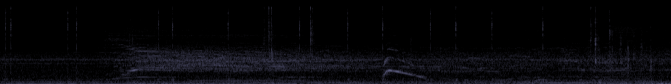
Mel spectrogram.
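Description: Irregular clicks and key taps at a computer keyboard and mouse while working in Photoshop. Underneath runs faint crowd noise from a live comedy show playing in the background, with one short rising-and-falling voice near the middle.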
